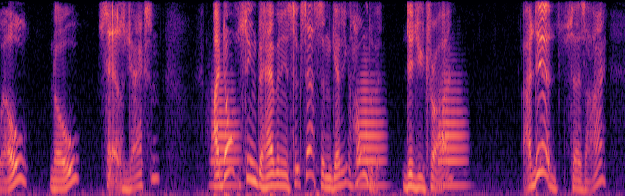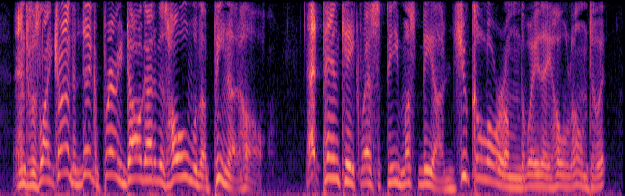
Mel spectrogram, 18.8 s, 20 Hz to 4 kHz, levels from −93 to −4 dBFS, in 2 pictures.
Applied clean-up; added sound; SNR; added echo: none; Brass instrument; 5 dB; none.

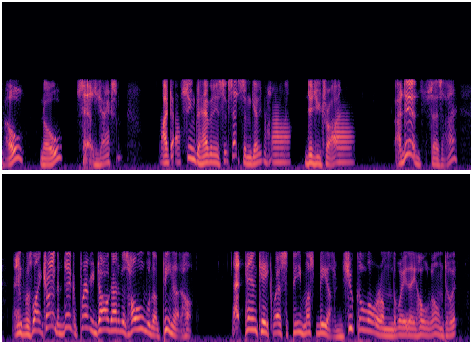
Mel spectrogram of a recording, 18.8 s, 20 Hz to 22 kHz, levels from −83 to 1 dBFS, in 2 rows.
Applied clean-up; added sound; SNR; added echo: neural diffusion model UNIVERSE++.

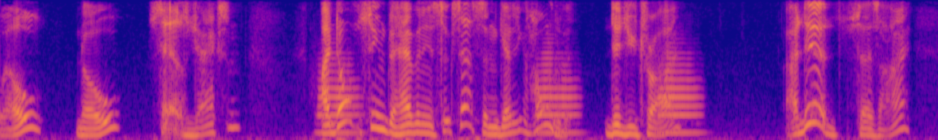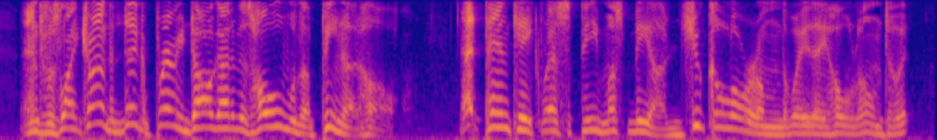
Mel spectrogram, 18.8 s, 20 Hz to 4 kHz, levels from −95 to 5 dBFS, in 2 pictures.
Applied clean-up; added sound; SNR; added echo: neural separator model SepFormer DNS4.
